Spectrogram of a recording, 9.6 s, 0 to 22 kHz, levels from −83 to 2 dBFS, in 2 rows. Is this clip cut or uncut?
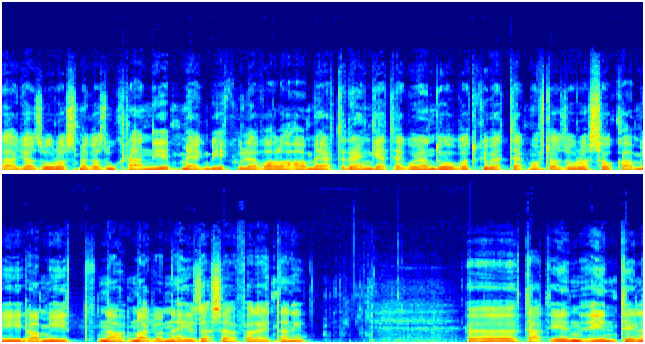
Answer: cut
